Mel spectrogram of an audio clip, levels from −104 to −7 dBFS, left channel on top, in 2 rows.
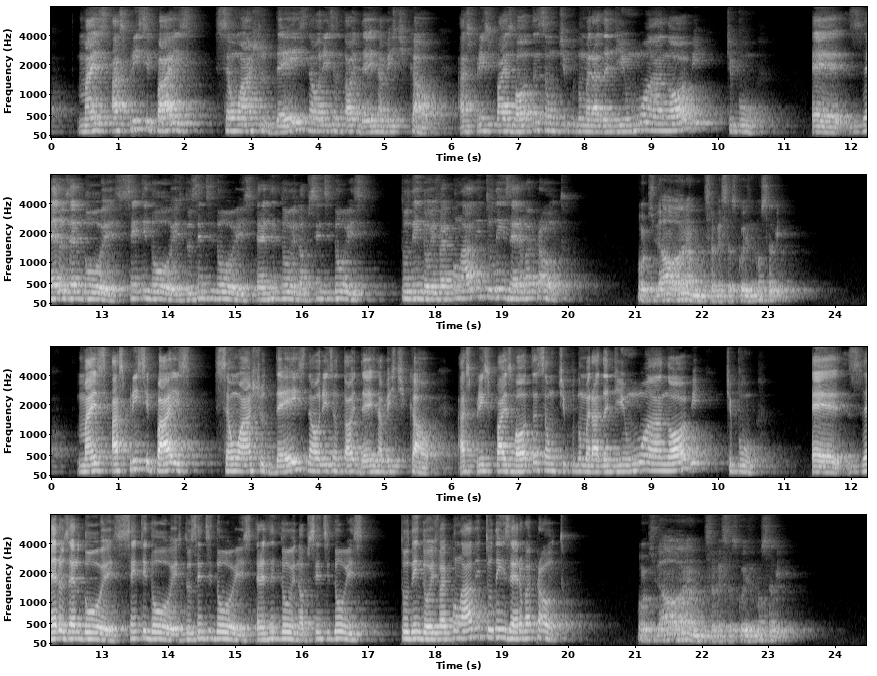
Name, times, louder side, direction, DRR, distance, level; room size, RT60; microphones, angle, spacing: voice 1, 0.4-2.1 2.5-5.7 6.1-9.7 10.1-10.5 11.4-16.9 17.5-19.8, right 4 dB, 70° right, 8 dB, 0.3 m, -28 dB
voice 2, 21.0-23.2, left 2 dB, 30° left, 3 dB, 0.4 m, -30 dB
4.4 x 2.2 x 3.1 m, 0.99 s
head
